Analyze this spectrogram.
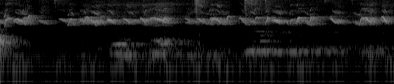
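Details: Little new chicks peeping softly: a steady stream of high, short chirps overlapping in rapid succession, with a few faint lower clucking notes underneath.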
